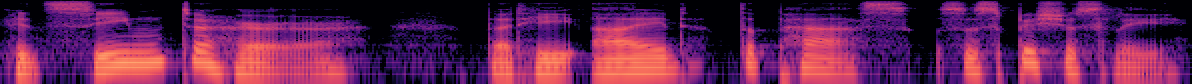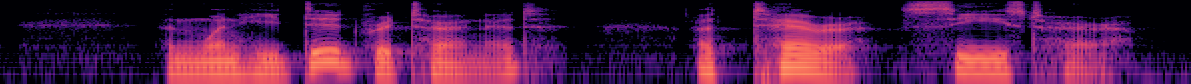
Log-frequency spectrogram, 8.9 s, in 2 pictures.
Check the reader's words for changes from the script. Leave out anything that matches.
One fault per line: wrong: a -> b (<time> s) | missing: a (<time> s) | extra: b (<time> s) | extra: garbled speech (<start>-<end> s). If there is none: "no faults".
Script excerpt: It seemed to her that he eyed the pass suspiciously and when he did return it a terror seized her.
no faults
